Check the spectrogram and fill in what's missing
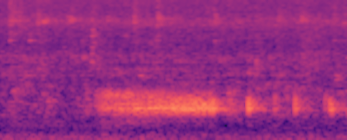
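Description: Zebra dove giving a soft, drawn-out mid-pitched coo followed by three short quick notes, over faint background hiss.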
